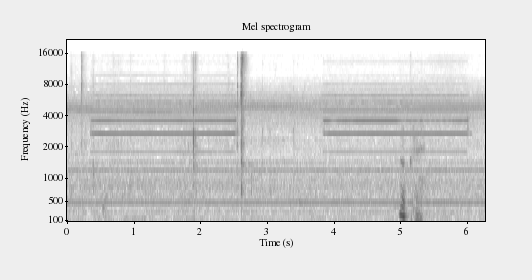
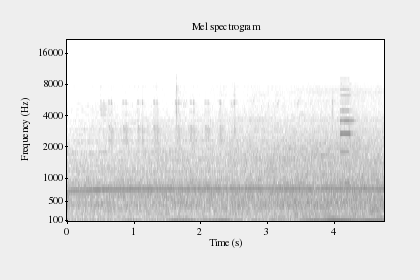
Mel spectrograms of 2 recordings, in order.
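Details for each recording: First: Mini Pentium PC from an old jukebox, with the hard drive and then the floppy drive disconnected. At power-on, two long high-pitched beeps of about two seconds each sound over faint fan hum, a memory fault code. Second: Second jukebox mini Pentium PC at power-on: one short high beep over quiet fan hum, so it passes POST, with slight clicking from the hard drive. It goes on to boot Windows XP.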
